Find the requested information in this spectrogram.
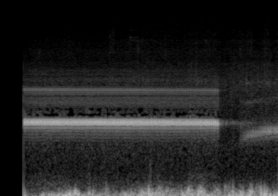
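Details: American toad song: a long, steady, even musical trill held for about three seconds, followed by a second, slightly lower trill beginning, over soft low rumbling noise.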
